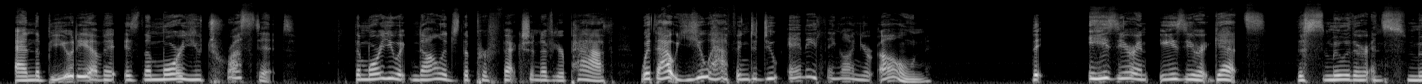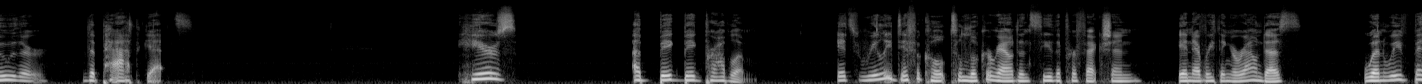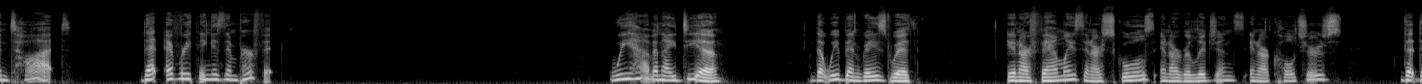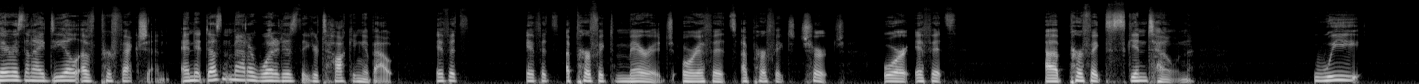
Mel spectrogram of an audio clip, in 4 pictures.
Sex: female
